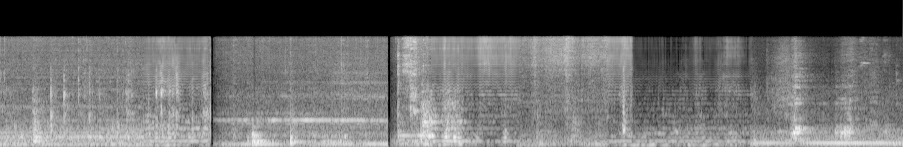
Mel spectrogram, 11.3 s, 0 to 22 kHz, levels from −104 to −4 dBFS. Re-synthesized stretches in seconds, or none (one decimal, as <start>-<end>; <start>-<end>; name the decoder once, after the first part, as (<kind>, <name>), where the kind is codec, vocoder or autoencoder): 1.8-2.6 (vocoder, BigVGAN v2); 5.4-6.5; 7.6-9.4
